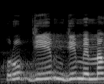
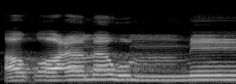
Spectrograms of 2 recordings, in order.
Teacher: Huruf jim memang hurufnya di tengah, jadi dengungnya di tengah.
